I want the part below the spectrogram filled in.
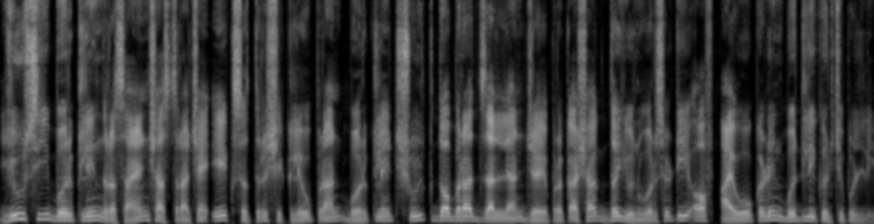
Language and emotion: Goan Konkani, neutral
